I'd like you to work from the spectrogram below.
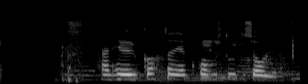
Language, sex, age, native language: Icelandic, male, 12, Icelandic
